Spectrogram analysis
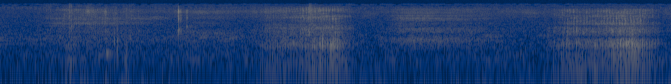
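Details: Soft, rough snoring breaths about every two seconds with faint snorting clicks between them, in a quiet room; snoring.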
